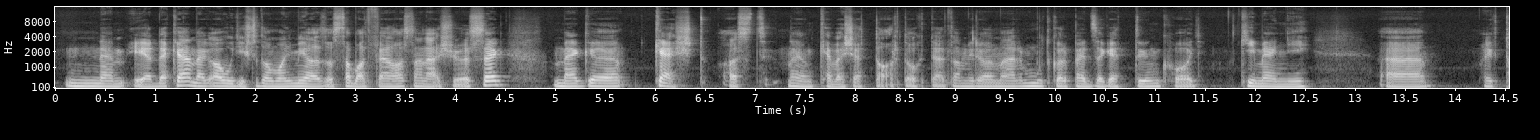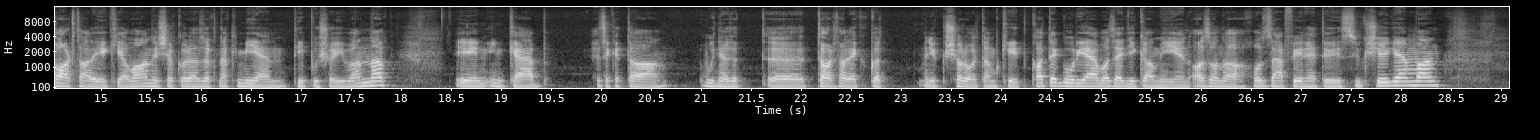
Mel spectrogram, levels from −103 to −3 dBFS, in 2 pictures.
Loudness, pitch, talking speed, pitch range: -21 LUFS, 130 Hz, 110 wpm, 120-140 Hz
